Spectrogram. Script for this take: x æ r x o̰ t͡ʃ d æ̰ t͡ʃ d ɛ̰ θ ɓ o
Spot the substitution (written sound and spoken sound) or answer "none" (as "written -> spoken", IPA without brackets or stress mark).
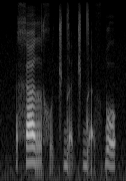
ɛ̰ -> æ̰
